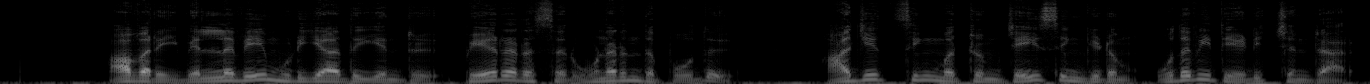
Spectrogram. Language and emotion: Tamil, neutral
